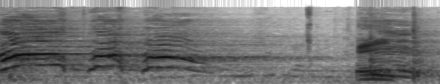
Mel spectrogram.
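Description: A man's high-pitched laugh, a few quick pulses over about a second.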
